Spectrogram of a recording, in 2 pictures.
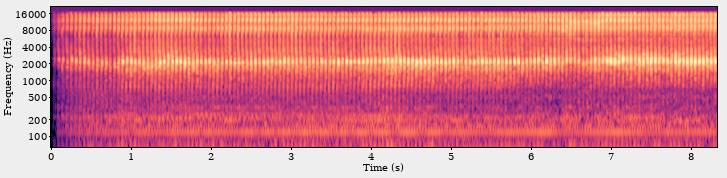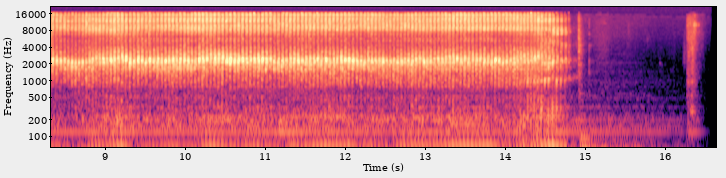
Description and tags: a tractor made by my own mouth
